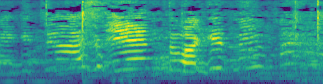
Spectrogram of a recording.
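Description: Several high-pitched voices, with children among them, chattering and exclaiming.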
